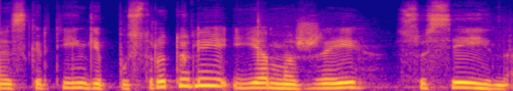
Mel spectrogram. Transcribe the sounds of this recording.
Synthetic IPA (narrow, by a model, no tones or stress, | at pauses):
sʲkʲɪɾʲt̪ʲiːŋʲɡʲɪpust̪ɾʊt̪ʊlʲeɪjiɛmɐʒɐɪ | sʊsʲɛɪnɐ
